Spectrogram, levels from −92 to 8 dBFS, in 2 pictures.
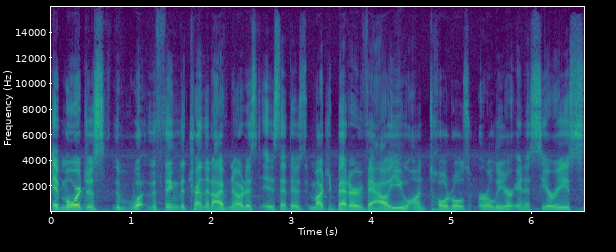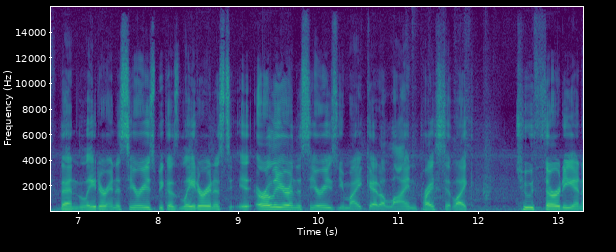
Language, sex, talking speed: English, male, 210 wpm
